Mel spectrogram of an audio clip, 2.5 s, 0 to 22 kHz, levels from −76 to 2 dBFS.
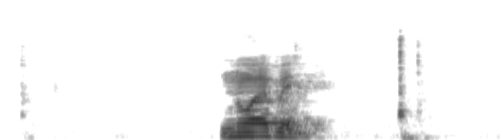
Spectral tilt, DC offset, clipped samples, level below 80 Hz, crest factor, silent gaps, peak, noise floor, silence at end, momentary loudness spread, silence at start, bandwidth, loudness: -7 dB/octave; under 0.1%; under 0.1%; -60 dBFS; 22 dB; none; -2 dBFS; -76 dBFS; 0.5 s; 20 LU; 1.1 s; 8.6 kHz; -19 LUFS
